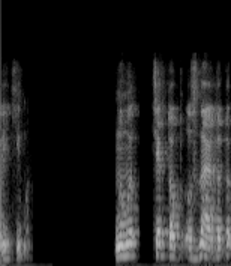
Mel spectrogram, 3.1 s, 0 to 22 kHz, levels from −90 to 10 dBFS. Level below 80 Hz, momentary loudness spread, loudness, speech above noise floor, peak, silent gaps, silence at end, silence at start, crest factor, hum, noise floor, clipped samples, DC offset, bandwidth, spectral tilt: -76 dBFS; 10 LU; -26 LUFS; over 64 dB; -10 dBFS; none; 0 s; 0 s; 18 dB; none; under -90 dBFS; under 0.1%; under 0.1%; 9 kHz; -4.5 dB/octave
